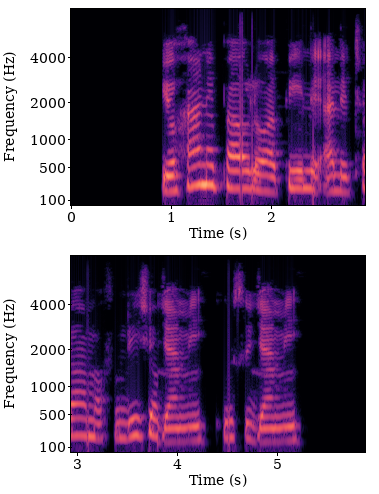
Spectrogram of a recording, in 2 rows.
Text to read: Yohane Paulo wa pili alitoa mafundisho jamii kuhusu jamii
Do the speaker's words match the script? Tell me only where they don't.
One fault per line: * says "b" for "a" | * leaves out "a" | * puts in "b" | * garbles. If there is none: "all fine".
all fine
